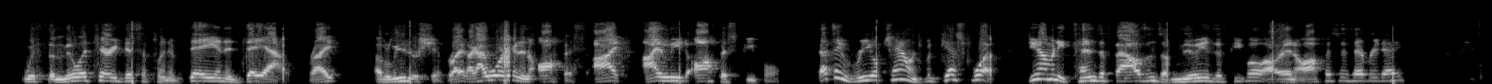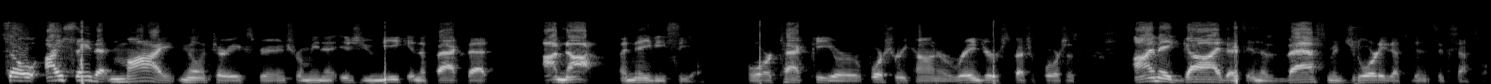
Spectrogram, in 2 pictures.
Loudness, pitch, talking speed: -21 LUFS, 145 Hz, 180 wpm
